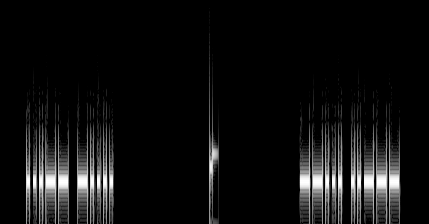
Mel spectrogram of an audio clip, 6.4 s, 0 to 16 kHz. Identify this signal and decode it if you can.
Morse code, heard as a keyed tone, about 25 wpm, 700 Hz. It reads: 36 72
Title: Common Cut Numbers - 2-Digit 25wpm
